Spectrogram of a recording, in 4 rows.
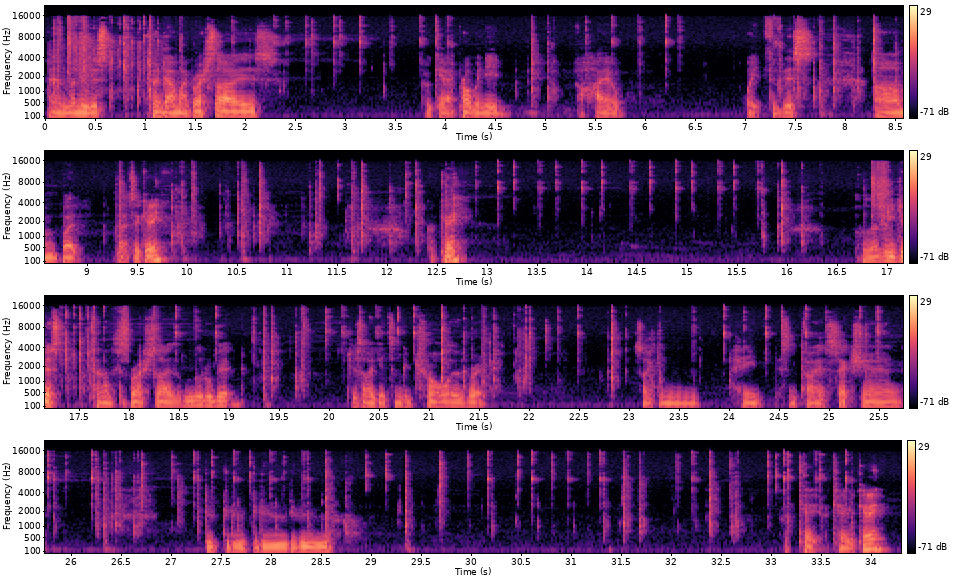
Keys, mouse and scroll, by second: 0.5 [, 0.7 [, 0.8 [, 0.9 [, 1.8 click, 2.3 click, 3.4 click, 3.8 click, 4.7 middle click, 5.3 click, 5.8 click, 6.2-7.3 drag, 7.4 middle click, 7.8 shift+middle click, 8.2 middle click, 9.2 middle click, 10.7 shift+middle click, 11.7 shift+middle click, 12.2 middle click, 12.8 click, 13.2 click, 13.7 click, 14.1 click, 14.6 click, 15.0 click, 15.4 click, 15.9 middle click, 17.1 ], 17.3 ], 17.4 ], 17.5 ], 18.3 click, 18.6 click, 19.3 shift+middle click, 19.9 click, 20.2 click, 20.6 click, 21.0 middle click, 21.5 shift+middle click, 22.2 click, 22.7 middle click, 23.6 click, 24.1 click, 24.5 click, 24.9 click, 25.5 click, 25.9 click, 26.4 shift+middle click, 26.9 click, 27.4 click, 27.7 click, 28.1 click, 28.5 middle click, 29.9 click, 30.4 click, 30.7 click, 31.1 click, 31.4 middle click, 31.9 click, 32.3 middle click, 32.9 click, 33.2 click, 33.5 click.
